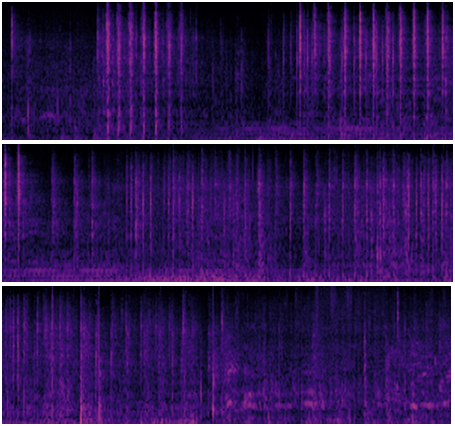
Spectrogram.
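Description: Paintball markers firing rapid volleys of about ten shots a second, two bursts in the first half. Dense firing and crackle continue later under background music.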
